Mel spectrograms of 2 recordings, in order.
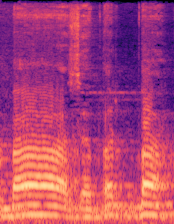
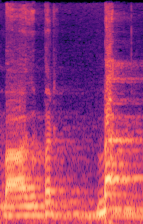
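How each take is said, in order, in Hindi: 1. अंतिम स्वर की लंबाई मध्यम और एक समान होती है। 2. अंतिम स्वर एक झटके के साथ काट दिया जाता है। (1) "ना लंबा ना झटका, बिल्कुल दरमियाना से पढ़ना।" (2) "ये झटका है।"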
